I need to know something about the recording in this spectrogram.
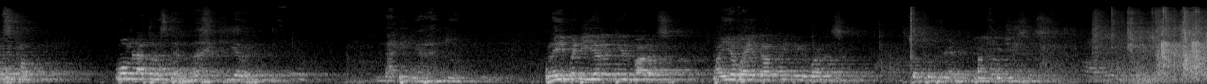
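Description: A man speaks with animation into a microphone in an echoing hall.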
